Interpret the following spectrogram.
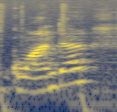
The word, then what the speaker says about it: Rwanda: And by the way, did you guys know that Rwanda is actually pronounced Gwanda? I met a girl recently who's from Gwanda and she corrected me when I said Rwanda and she said that that's how they pronounce it, Gwanda.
